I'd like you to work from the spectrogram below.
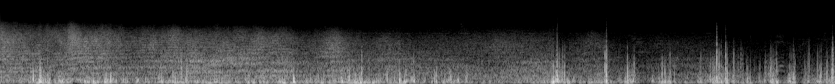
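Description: A Super Hornet fighter jet at an air show, engines at idle for a low-speed inverted whisper pass, rumbles steadily with broad wind-like jet roar and buffeting, loud and sustained, with crackling gusts toward the end.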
